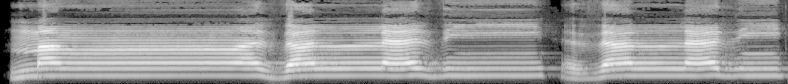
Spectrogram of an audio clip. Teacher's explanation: Кончик языка выходит. И так говоришь букву З между зубов. · Тут буква ذаль. Кончик языка выходит. Это глухая буква З.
